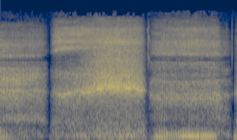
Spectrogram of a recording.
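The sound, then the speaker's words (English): A voice imitates the strained, raspy breathing of an unresponsive, drooling man: three drawn-out, noisy breaths with a harsh, snorting rasp, separated by short pauses. “his breathing is not labored, but it's not easy. Like, I can hear him go,”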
